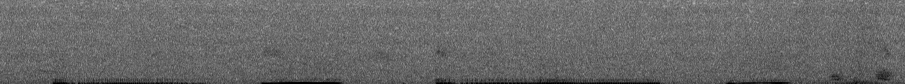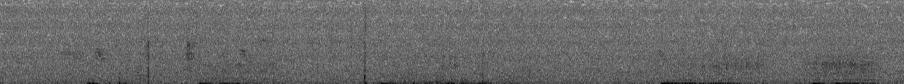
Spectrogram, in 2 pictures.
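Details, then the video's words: Domestic cat asleep, snoring and purring: soft, low rumbling stretches lasting a second or two, broken by a few brief higher squeaky notes, all quiet against faint background hiss. "Snoring and purring cat"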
